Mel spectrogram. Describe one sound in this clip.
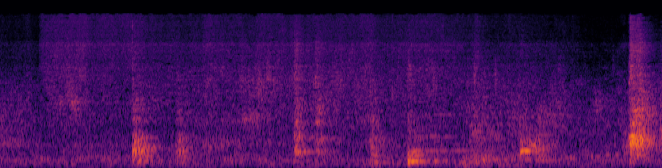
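Metal pots clang and scrape against each other.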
